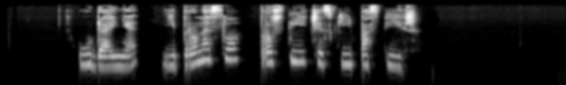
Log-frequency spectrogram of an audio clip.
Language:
Czech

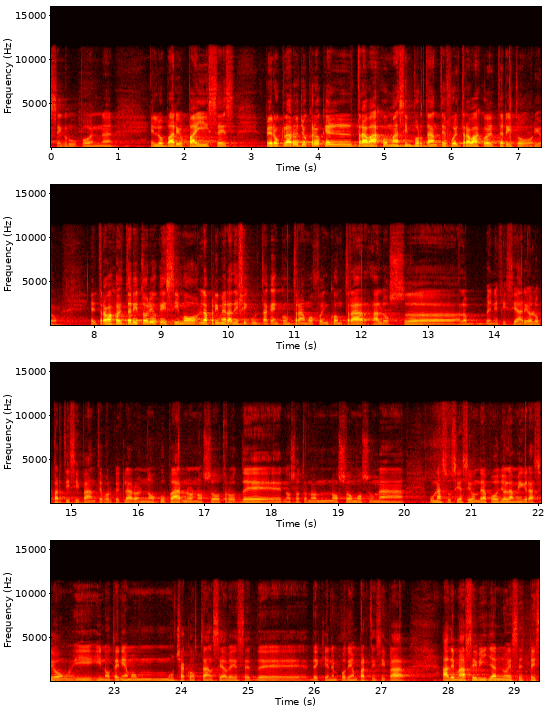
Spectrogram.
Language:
Spanish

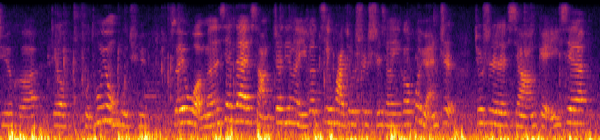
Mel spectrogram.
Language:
Chinese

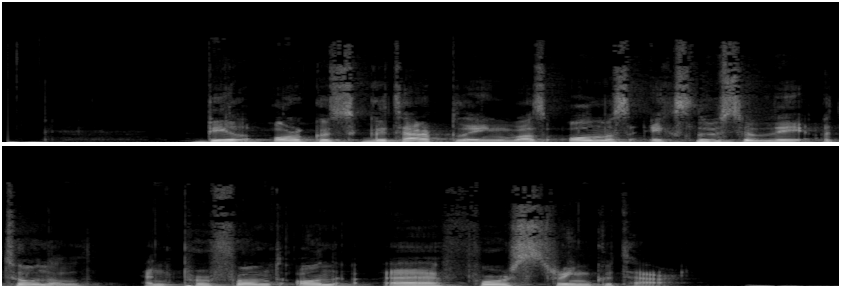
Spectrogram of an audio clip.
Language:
English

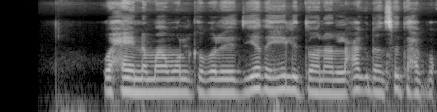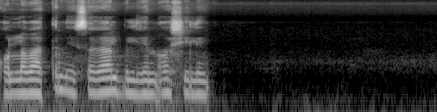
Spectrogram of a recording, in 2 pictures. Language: Somali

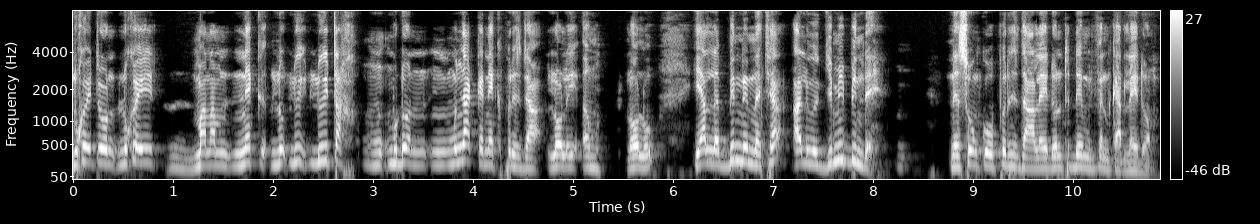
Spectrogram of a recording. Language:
Arabic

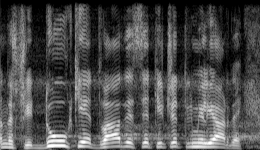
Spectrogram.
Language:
Serbian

